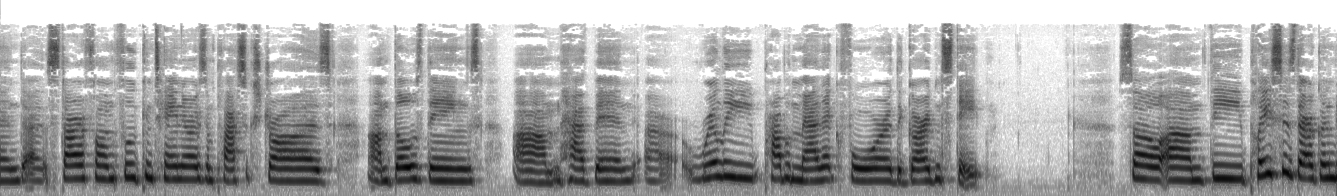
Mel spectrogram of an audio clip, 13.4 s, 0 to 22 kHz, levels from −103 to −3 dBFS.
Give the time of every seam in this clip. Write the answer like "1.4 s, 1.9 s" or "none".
none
